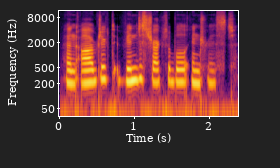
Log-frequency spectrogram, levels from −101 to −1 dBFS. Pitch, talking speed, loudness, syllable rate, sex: 230 Hz, 125 wpm, -15 LUFS, 5.6 syllables/s, female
